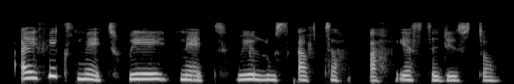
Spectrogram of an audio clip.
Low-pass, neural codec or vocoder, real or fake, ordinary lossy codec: 7.2 kHz; vocoder, 44.1 kHz, 128 mel bands, Pupu-Vocoder; fake; none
